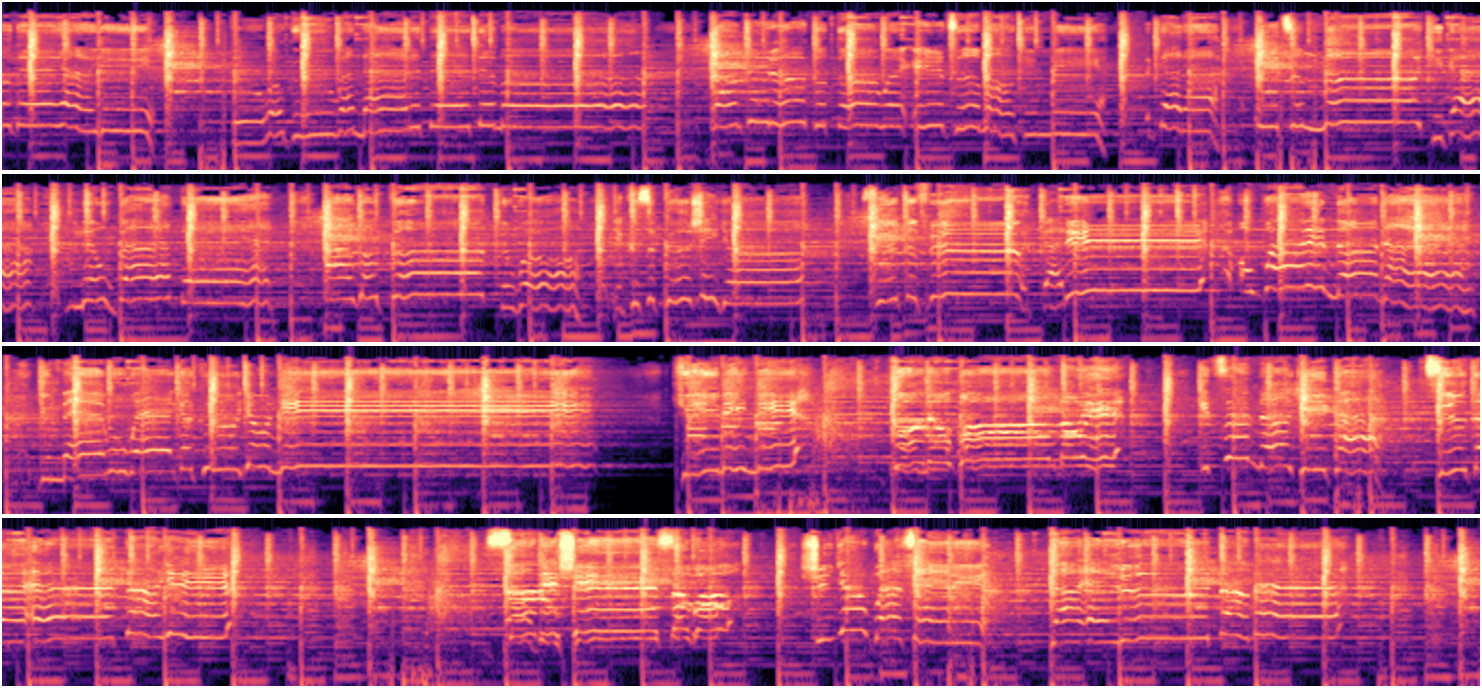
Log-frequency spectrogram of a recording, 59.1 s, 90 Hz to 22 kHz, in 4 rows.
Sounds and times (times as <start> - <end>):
Music: 0.0 - 59.1.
